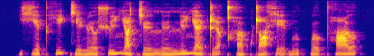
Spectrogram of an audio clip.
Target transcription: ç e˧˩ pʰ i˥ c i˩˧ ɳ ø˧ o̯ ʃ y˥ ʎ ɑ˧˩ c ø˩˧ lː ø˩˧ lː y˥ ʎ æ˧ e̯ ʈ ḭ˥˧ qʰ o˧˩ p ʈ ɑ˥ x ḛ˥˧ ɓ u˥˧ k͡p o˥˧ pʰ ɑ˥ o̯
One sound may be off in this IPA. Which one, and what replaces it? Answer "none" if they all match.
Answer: none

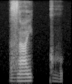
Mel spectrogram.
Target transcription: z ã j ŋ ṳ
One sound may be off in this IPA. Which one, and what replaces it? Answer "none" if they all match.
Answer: ŋ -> kː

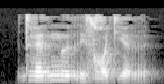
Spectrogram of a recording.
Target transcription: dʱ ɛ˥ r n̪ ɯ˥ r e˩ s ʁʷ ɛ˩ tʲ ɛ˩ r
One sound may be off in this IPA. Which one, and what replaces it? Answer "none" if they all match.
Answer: e˩ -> i˩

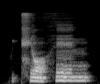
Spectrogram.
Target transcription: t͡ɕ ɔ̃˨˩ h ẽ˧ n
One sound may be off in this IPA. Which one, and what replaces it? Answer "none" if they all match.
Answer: none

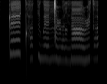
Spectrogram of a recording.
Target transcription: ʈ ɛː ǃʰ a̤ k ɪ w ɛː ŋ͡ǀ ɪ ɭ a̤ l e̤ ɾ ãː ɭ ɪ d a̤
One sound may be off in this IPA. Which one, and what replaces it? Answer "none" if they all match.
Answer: none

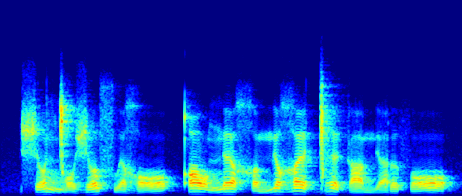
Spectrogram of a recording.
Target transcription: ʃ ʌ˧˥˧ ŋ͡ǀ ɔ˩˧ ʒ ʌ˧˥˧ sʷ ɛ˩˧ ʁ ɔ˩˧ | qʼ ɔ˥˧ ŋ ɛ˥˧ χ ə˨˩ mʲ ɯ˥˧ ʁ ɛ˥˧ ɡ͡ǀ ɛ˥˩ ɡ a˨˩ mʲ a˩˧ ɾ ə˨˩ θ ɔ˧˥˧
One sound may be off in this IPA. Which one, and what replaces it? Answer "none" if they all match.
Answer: ɯ˥˧ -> ə˥˧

